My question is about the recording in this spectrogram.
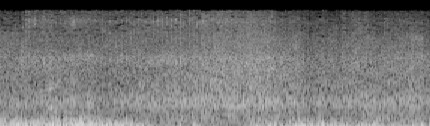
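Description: Street noise: a steady low rumble with voices of passers-by in the background.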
